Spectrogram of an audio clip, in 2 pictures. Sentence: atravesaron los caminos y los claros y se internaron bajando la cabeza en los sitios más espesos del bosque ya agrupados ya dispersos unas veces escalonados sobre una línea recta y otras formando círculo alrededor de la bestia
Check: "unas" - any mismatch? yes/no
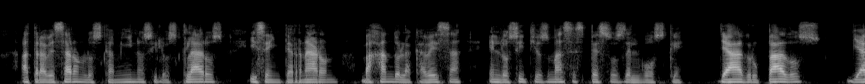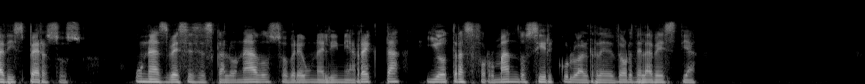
no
